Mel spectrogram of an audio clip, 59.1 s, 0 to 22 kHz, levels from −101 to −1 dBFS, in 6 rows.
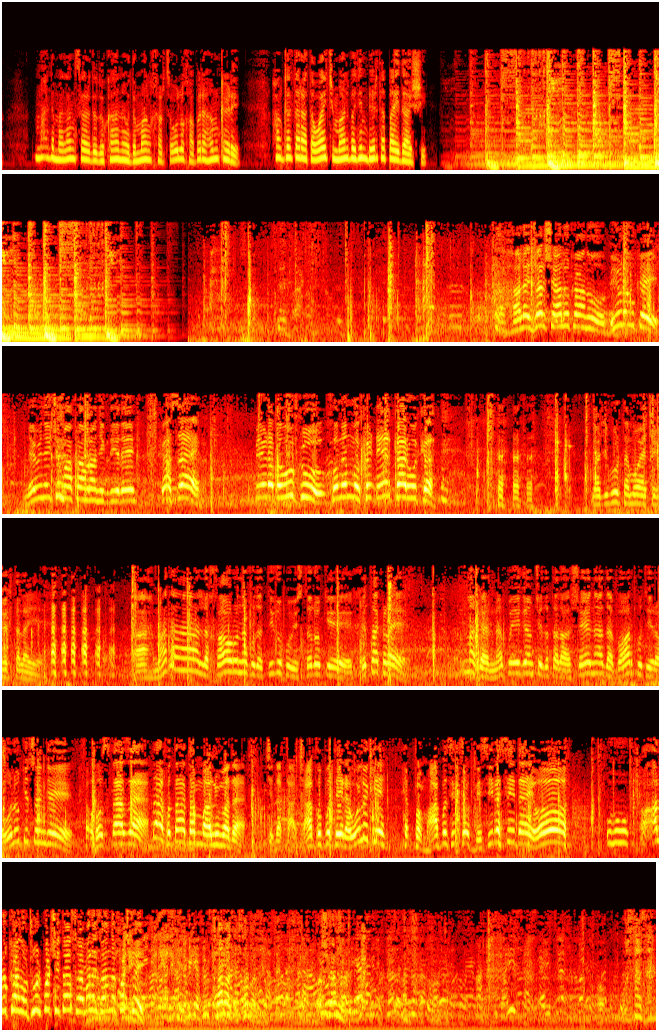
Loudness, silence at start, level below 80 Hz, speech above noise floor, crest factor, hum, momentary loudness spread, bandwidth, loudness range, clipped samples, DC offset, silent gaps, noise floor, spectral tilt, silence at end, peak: -21 LUFS; 0.5 s; -36 dBFS; 44 dB; 18 dB; none; 18 LU; 8 kHz; 11 LU; under 0.1%; under 0.1%; none; -64 dBFS; -4 dB/octave; 0 s; -2 dBFS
